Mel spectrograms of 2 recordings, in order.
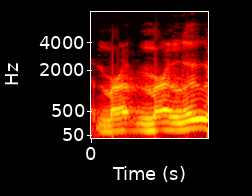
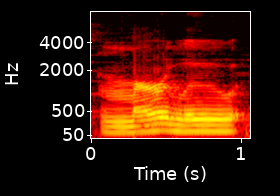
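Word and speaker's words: Murlu: who knows under the armor right uh uh merlu is the only one where you can actually see his face uh sorry I jumped ahead sir Angelo brightblade um and then the uh the furbogue is merlu the stalwart the stalwart merlu is m-u-r-l-u and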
